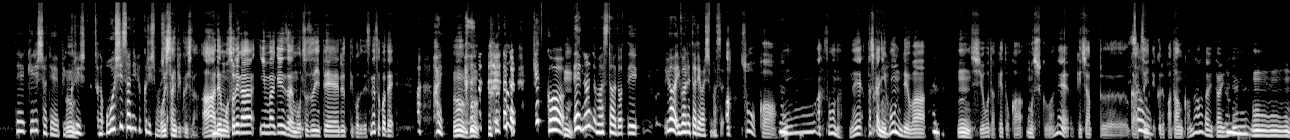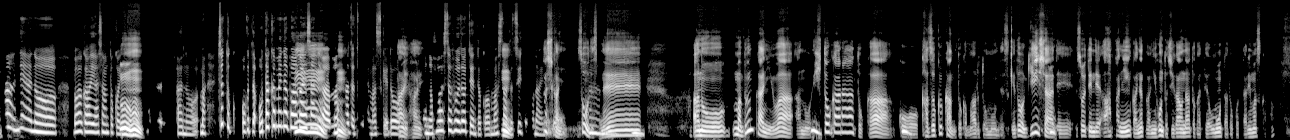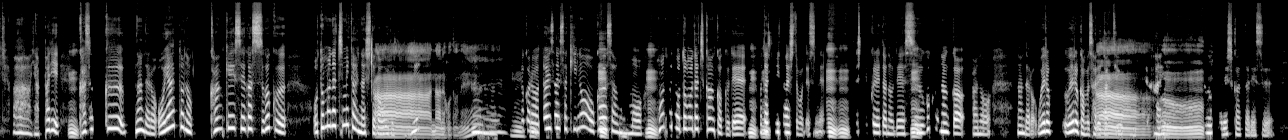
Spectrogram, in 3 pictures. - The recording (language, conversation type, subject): Japanese, podcast, 旅先で驚いた文化の違いは何でしたか？
- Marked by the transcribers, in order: other background noise; laugh; groan; background speech; drawn out: "ああ"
